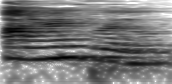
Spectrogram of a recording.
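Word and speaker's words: Irn-Bru: Iron Brew. You say it like an Iron and brew like a brew.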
